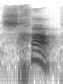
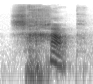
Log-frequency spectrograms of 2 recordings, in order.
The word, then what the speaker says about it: schaap: And you say it like schaap. Schaap. I know for a lot of people, in a lot of languages, you don't say the word, you never say g. It's from here.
